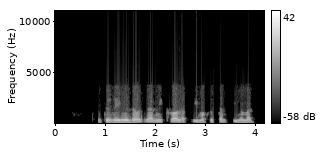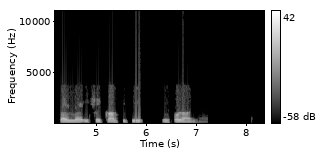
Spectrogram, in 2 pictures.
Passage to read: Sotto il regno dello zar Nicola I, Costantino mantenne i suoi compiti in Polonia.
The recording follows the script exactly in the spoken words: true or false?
true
